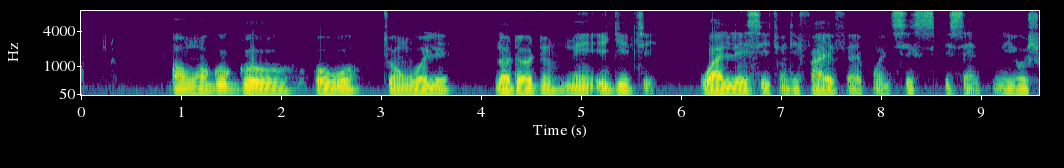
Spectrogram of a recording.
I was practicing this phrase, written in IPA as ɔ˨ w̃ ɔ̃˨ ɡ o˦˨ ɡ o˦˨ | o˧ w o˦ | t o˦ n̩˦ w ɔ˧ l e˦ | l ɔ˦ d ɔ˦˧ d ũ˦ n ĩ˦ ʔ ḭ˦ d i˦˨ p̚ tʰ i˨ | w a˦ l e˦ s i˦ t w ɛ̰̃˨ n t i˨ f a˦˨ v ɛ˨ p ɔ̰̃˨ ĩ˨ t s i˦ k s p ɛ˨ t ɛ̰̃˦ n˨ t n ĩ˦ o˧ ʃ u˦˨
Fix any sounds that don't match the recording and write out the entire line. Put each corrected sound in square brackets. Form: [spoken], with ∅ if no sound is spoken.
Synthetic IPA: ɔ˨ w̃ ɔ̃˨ ɡ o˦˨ ɡ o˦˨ | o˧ w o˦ | t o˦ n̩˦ w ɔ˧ l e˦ | l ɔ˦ d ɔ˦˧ d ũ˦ n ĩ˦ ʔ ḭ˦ [d͡ʒ] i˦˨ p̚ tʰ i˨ | w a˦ l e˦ s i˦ t w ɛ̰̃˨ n t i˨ f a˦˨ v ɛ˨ p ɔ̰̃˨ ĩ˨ t s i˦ k s p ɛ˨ [s] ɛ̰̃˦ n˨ t n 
